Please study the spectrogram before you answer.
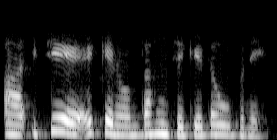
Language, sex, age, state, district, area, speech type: Manipuri, female, 45-60, Manipur, Imphal West, urban, conversation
